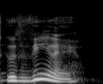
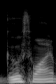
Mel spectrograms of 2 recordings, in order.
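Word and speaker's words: Guthwinë: Yeah, the name, apparently the main issue with the name there is most people pronounce it Guthwine, but it's supposed to be, what, three syllables, right? – Three syllables, yep.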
